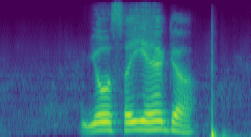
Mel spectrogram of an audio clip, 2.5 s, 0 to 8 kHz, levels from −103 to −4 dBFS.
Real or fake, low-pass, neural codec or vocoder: fake; 7.2 kHz; codec, 16 kHz, 1 kbps, X-Codec, HuBERT features, trained on LibriSpeech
